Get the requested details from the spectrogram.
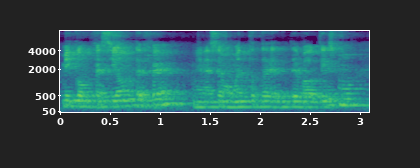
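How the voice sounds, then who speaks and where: In an echoey church sanctuary, a young Puerto Rican youth leader tells the congregation his personal testimony, earnestly speaking straight to them. The voice is on the high side, dark and steady at normal speed, captured from a distance with slight background noise.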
